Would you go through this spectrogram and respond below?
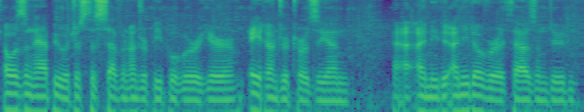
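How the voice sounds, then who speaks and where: A man streaming a game live, chatting casually with viewers in a joking, rambling way, with a calm radio-type voice. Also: sits low, quick pace, slight background noise. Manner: joking, rambling, many fillers.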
